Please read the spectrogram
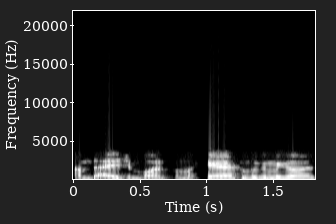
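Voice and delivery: ordinary talk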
